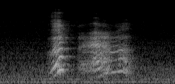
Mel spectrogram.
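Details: Pet female Blue-fronted amazon parrot vocalizing indoors beside its owner: a sharp harmonic squawk, then a longer wavering speech-like utterance lasting about half a second, with low room hum underneath.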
